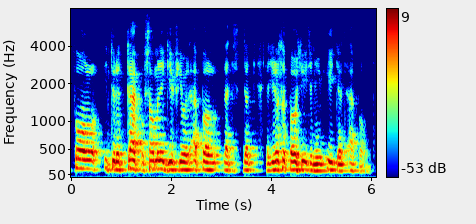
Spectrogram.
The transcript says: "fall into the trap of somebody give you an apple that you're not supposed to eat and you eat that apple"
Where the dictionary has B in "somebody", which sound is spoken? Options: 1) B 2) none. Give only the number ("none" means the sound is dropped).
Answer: 2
